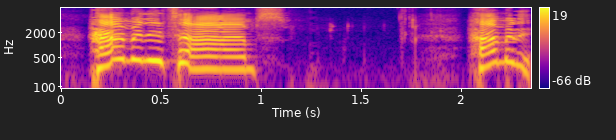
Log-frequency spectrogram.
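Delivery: very high, put-on woman's voice. Rereading the commenter's question, switching to a put-on lady's voice. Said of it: "I need to go into a lady's voice".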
